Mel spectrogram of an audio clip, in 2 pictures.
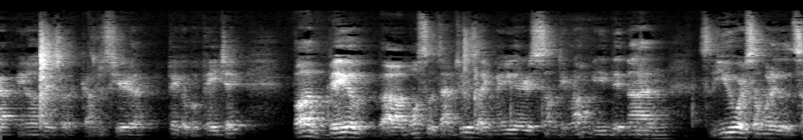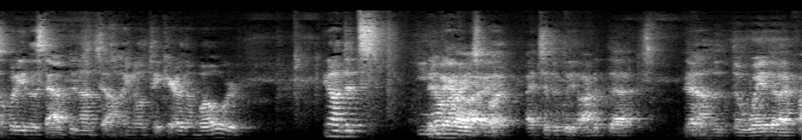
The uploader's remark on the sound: Apologies for the audio on this one! Our audio files were corrupted and we had to use the Camera audio.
